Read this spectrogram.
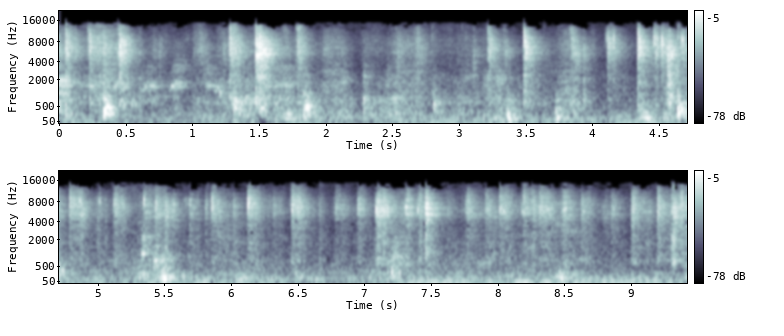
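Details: A Staffordshire Bull Terrier, mad about bubbles, gives quick, sharp barks and yips in rapid bursts while playing with bubbles.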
